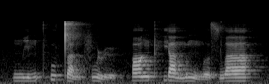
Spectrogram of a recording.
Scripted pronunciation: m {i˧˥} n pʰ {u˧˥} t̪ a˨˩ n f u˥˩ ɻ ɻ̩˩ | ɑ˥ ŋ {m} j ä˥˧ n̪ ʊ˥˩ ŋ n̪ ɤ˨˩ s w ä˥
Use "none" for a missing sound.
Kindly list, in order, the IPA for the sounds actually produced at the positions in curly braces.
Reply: i˧˥, u˥, pʰ

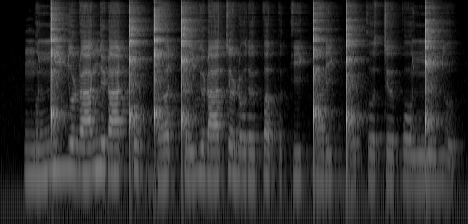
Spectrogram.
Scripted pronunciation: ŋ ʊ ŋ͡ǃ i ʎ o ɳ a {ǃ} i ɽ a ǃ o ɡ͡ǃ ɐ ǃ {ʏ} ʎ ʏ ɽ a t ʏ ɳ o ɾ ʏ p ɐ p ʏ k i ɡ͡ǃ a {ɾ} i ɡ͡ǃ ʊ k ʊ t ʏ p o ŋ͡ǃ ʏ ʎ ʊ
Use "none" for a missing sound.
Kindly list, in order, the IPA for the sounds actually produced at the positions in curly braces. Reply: ŋ, ʏ, ɾ

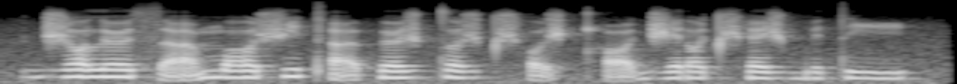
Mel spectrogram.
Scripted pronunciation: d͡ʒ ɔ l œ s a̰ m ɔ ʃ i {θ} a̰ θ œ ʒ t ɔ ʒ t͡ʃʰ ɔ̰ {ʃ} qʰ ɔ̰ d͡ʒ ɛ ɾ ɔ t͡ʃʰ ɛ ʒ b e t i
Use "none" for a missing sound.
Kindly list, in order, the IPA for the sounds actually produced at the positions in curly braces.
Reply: tʼ, ʒ

